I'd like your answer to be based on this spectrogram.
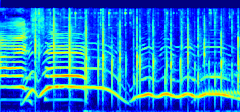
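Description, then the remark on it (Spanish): An audience claps for guest Beto Torres in a lively burst of sharp, rapid hand claps, loud and steady, while a sustained wavering tone glides up and down underneath for about three seconds. “Beto Torres, aplauso.”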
